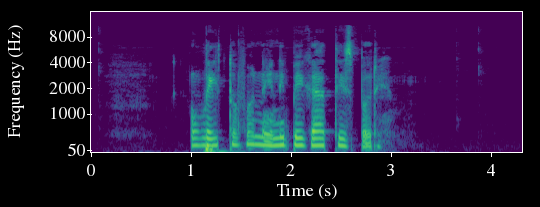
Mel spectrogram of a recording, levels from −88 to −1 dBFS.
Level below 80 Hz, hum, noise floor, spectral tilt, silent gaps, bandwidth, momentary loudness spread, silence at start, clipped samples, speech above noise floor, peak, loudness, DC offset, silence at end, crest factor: -42 dBFS; none; -76 dBFS; -5.5 dB/octave; none; 11 kHz; 8 LU; 1 s; under 0.1%; 52 dB; -8 dBFS; -25 LUFS; under 0.1%; 1.35 s; 20 dB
